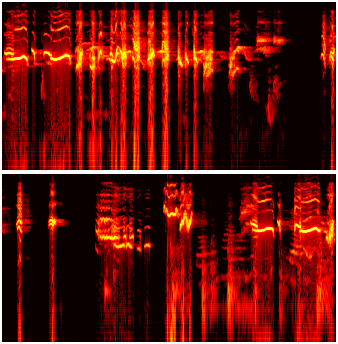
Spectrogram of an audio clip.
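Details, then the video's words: Vigorous gacor song of an Oriental magpie-robin (kacer) calling out for a rival, played to rouse a reluctant singer: looping clear whistles mixed with rasping chatter and quick ticking notes, then a short gap and renewed whistled phrases. "suara kacer gacor cari lawan pancingan kacer malas bunyi seketika gacor"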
